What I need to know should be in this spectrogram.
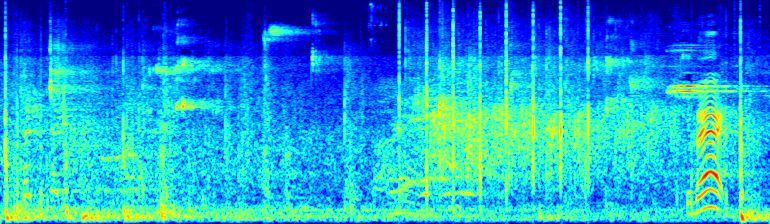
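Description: A basketball bounces on a hardwood floor, echoing in a large gym.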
